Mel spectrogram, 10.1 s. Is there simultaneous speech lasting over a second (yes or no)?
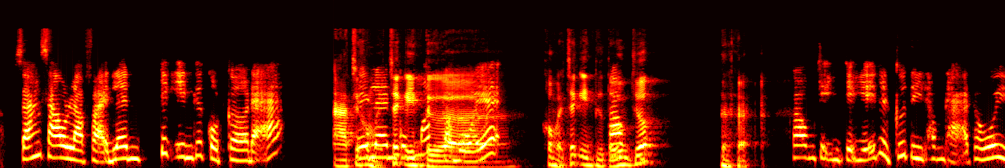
yes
